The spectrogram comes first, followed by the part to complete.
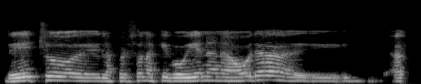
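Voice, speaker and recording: An economist on a remote video call, his choppy audio breaking up as the signal drops, talking haltingly with many restarts. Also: on the high side, steady tone, vocal fry. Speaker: economist presenting to a panel. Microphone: laptop on a video call. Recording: dull lo-fi remote call line.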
